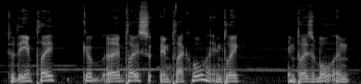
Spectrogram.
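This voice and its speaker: Faint music plays behind a young Norwegian man whose high, creaky voice races along as he hosts a let's play. His accented English wanders, packed with fillers and casual chatter while he reads game text.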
